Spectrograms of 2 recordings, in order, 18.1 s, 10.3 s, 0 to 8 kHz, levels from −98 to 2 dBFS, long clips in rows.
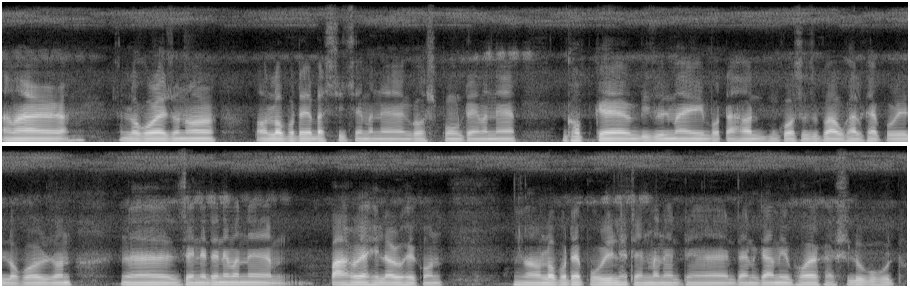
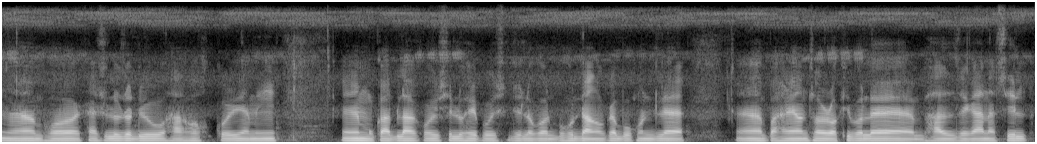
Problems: constant background noise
